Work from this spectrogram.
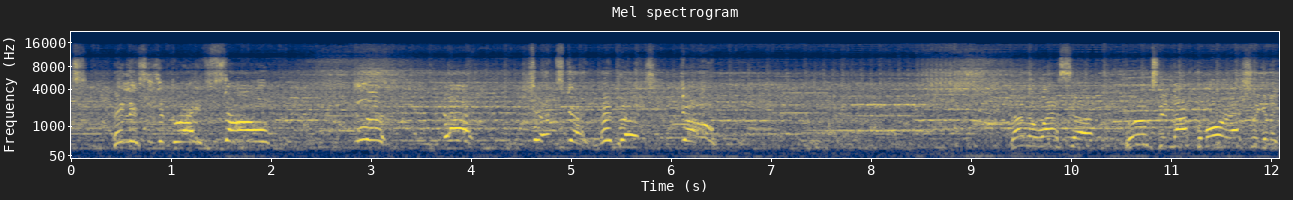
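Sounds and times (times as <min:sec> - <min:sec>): rock music with electric guitar: 0:00.0 - 0:12.0.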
